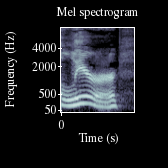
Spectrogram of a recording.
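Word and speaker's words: Lehrer: this rhodes scholar jonah leerer how do you pronounce that l-e-h-r-e-r yeah jonah leerer this rhodes scholar this cecil rhodes openly wrote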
